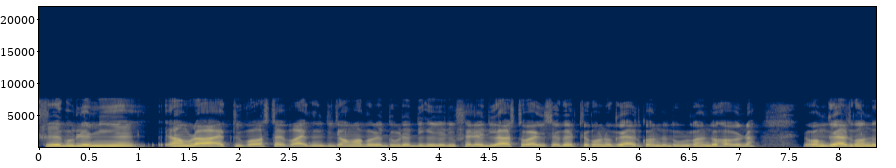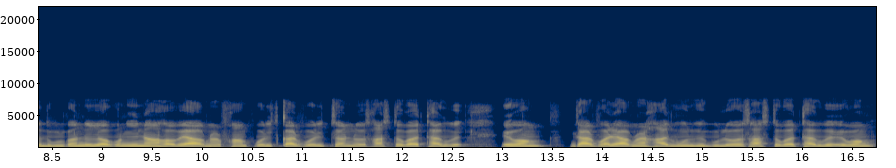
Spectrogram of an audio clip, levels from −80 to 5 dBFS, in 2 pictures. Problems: background sounds at intervals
